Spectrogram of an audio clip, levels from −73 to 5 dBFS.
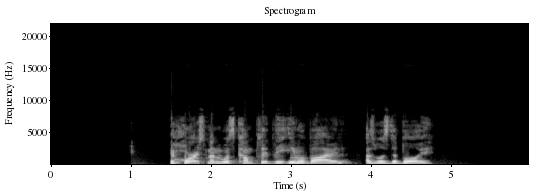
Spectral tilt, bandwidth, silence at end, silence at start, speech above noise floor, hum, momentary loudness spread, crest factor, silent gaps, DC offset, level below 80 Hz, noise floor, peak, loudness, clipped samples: -6.5 dB/octave; 8 kHz; 1.25 s; 1.5 s; over 78 dB; none; 8 LU; 14 dB; 3.88-3.92 s; under 0.1%; -54 dBFS; under -90 dBFS; 0 dBFS; -12 LUFS; under 0.1%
